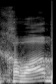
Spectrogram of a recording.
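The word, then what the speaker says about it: خواب: ने फरमाया 46वां हिस्सा यह ख्वाब नहीं पढ़ा जाता वैसे उर्दू में चल भी जाता है लेकिन यह लव है ख्वाब तो वह उसमें फिर साइलेंट हो जाति है तो यह जो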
